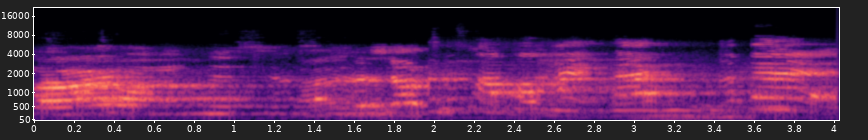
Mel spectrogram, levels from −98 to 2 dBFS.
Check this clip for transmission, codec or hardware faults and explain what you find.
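There's one fault, a section at the wrong speed: from the start to 1.98 s everything runs at 0.79x, likely from a clock mismatch, so it drags and drops about four semitones.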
